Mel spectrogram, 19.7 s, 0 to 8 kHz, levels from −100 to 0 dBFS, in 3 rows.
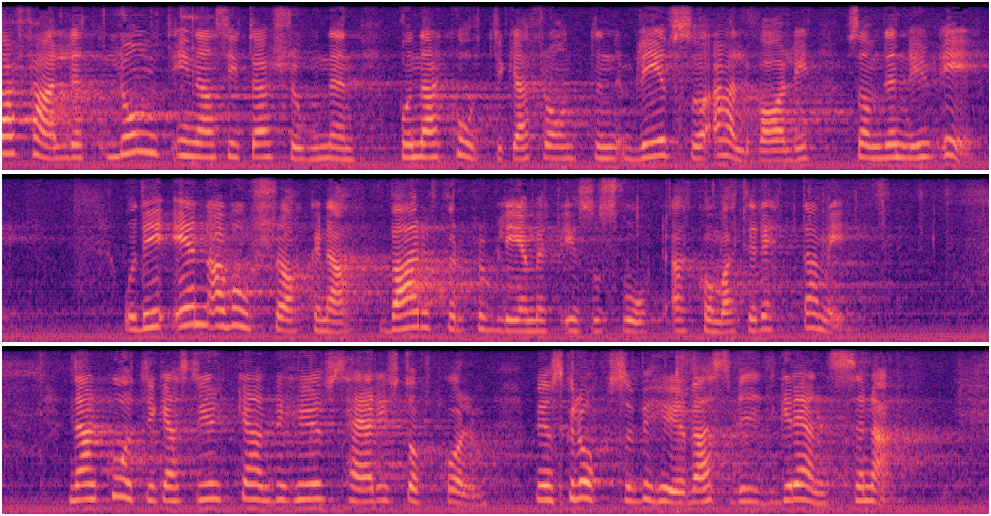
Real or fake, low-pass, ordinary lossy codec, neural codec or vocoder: fake; 7.2 kHz; none; vocoder, 44.1 kHz, 80 mel bands, Vocos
